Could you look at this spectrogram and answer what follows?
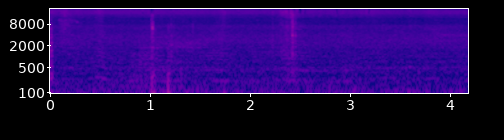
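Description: Honey bees buzzing at an opened, crowded beehive, a faint steady hum with a few louder passes of single bees close by.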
